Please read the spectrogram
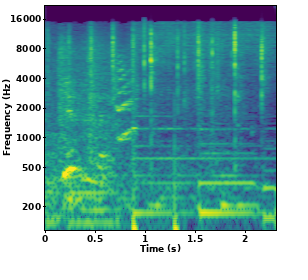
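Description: Background acoustic guitar music starting about a second in, with plucked notes over held tones. Before it comes a brief sound that glides up and down in pitch.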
